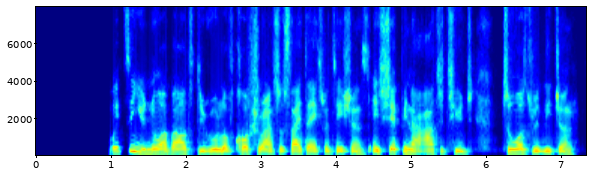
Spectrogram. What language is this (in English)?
Nigerian Pidgin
